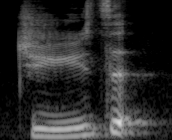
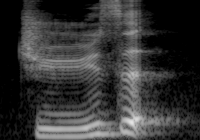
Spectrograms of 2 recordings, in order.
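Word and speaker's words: 橘子: It pronounced like 橘子，橘子 neutral tone.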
